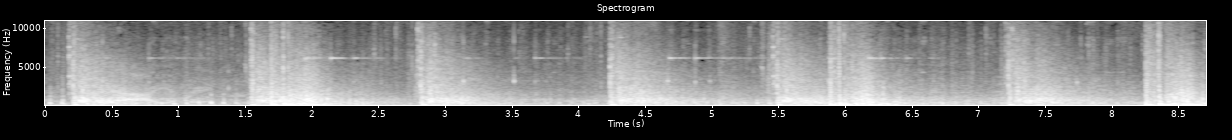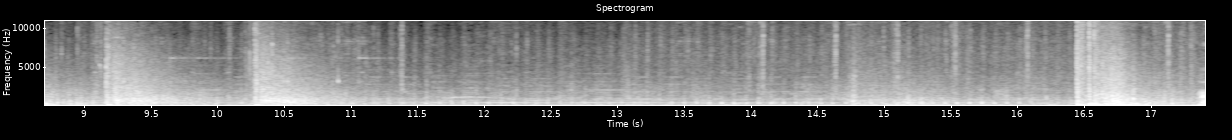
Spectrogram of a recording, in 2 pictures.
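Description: Gunfire against zombies in the video game Project Zomboid: a steady run of about a dozen sharp, evenly spaced shots, each a separate crack, heard fairly faintly over quiet background.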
